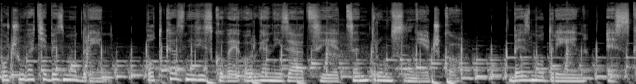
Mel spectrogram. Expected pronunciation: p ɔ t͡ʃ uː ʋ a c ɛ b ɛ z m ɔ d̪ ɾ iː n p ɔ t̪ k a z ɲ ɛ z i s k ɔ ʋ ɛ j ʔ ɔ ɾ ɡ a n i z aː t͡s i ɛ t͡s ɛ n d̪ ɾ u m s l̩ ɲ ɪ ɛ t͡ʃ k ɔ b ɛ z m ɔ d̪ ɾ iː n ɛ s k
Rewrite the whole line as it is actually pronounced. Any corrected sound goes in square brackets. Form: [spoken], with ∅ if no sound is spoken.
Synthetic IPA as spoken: p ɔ t͡ʃ uː ʋ a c ɛ b ɛ z m ɔ d̪ ɾ iː n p ɔ t̪ k a z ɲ ɛ z i s k ɔ ʋ ɛ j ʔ ɔ ɾ ɡ a n i z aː t͡s i ɛ t͡s ɛ n [t̪] ɾ u m s l̩ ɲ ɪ ɛ t͡ʃ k ɔ b ɛ z m ɔ d̪ ɾ iː n ɛ s k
